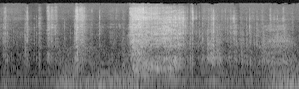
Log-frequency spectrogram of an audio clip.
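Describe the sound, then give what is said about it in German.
Paper crinkles and tears as a gift magazine is unwrapped. Steady rustling builds into one loud burst of crumpling and ripping near the middle, then settles back into quieter crinkling. “So, aber jetzt haben wir noch ein Geschenk bekommen. Wir packen das noch aus. Es ist eine Zeitschrift.”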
